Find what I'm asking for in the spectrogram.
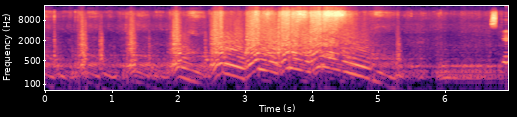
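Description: A 2025 Kawasaki Z900 motorcycle engine is revved repeatedly up and down, close and loud, with rising and falling throttle blips before settling back to a steady idle.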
